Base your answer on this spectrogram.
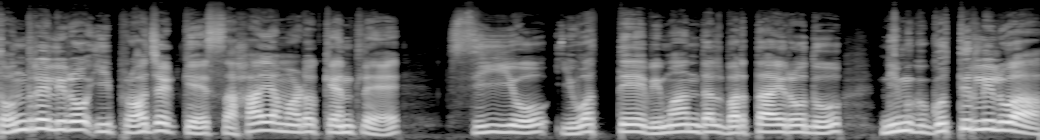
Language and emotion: Kannada, surprised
